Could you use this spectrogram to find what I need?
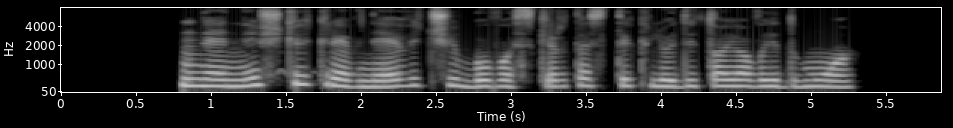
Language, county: Lithuanian, Šiauliai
